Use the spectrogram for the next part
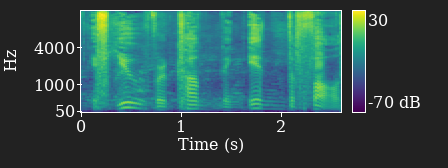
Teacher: every second syllable is stressed, and that's an iamb.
